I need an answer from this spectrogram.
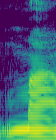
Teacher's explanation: Untuk huruf sin itu bertempat di ujung lidah menyentuh pangkal gigi seri bawah. Untuk huruf mim yaitu bertempat di kedua bibir yang rapat.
